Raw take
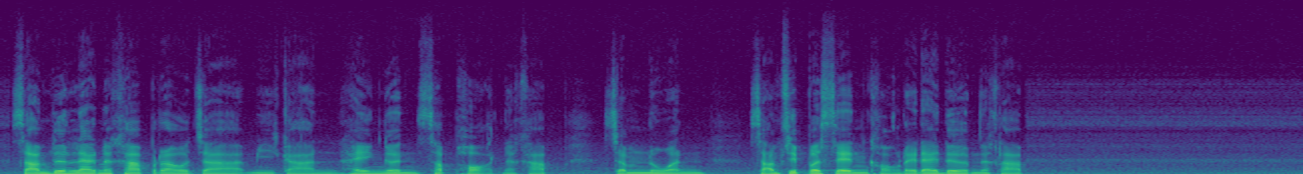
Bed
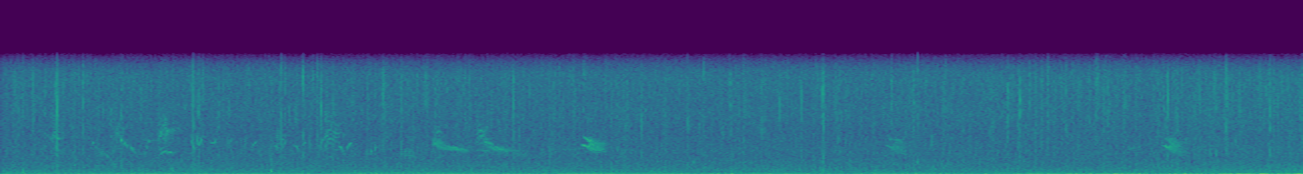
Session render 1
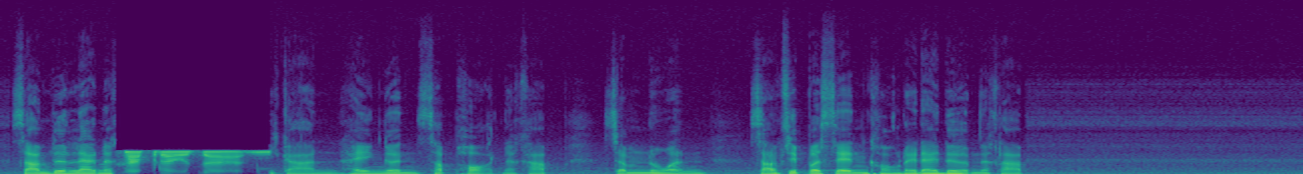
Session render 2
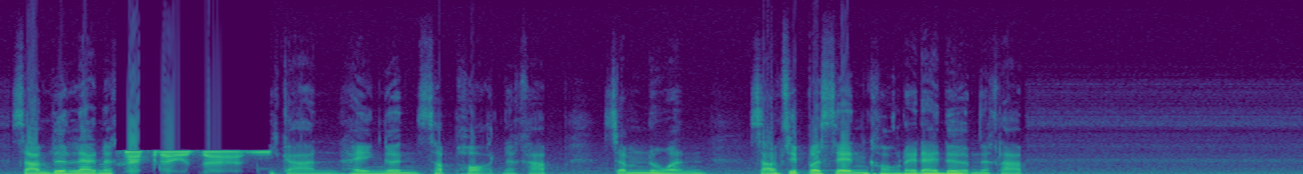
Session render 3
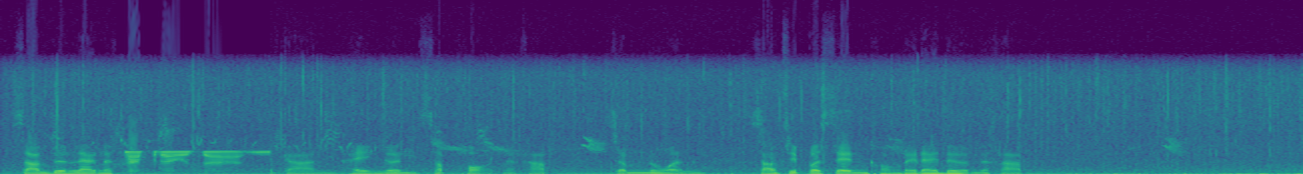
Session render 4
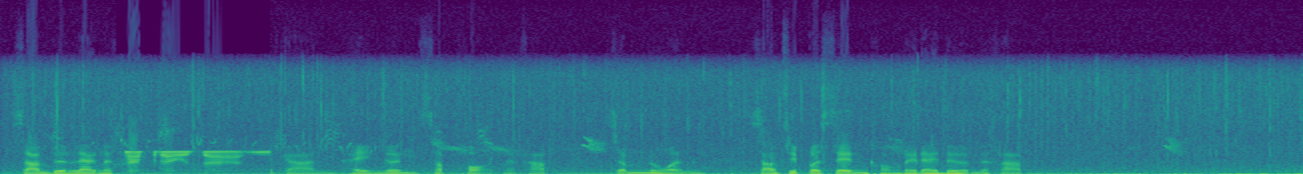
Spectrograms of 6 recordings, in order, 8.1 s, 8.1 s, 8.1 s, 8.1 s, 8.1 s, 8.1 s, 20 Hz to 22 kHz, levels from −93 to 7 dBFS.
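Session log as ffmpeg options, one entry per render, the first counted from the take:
ffmpeg -i in.wav -filter_complex "[0:a]asettb=1/sr,asplit=3[link_01][link_02][link_03];[link_01]atrim=end=0.724[link_04];[link_02]atrim=start=0.72:end=1.69,asetpts=PTS-STARTPTS,afade=type=in:duration=0.004:curve=qsin,afade=type=out:start_time=0.966:duration=0.004:curve=qsin,lowpass=frequency=2600:width_type=q:width=0.5098,lowpass=frequency=2600:width_type=q:width=0.6013,lowpass=frequency=2600:width_type=q:width=0.9,lowpass=frequency=2600:width_type=q:width=2.563,afreqshift=-3000[link_05];[link_03]atrim=start=1.686[link_06];[link_04][link_05]acrossfade=duration=0.004:curve1=hsin:curve2=qsin[link_07];[link_07][link_06]acrossfade=duration=0.004:curve1=qsin:curve2=hsin,asettb=1/sr,asplit=3[link_08][link_09][link_10];[link_08]atrim=end=4.054[link_11];[link_09]atrim=start=4.05:end=4.85,asetpts=PTS-STARTPTS,afade=type=in:duration=0.004:curve=qsin,afade=type=out:start_time=0.796:duration=0.004:curve=qsin,asplit=2[link_12][link_13];[link_13]adelay=18,volume=-8dB[link_14];[link_12][link_14]amix=inputs=2:normalize=0,atrim=end_sample=35280[link_15];[link_10]atrim=start=4.846[link_16];[link_11][link_15]acrossfade=duration=0.004:curve1=hsin:curve2=qsin[link_17];[link_17][link_16]acrossfade=duration=0.004:curve1=qsin:curve2=hsin,asplit=3[link_18][link_19][link_20];[link_18]afade=type=out:start_time=5.38:duration=0.02[link_21];[link_19]asubboost=boost=2.5:cutoff=220,afade=type=in:start_time=5.38:duration=0.02,afade=type=out:start_time=6:duration=0.02[link_22];[link_20]afade=type=in:start_time=6:duration=0.02[link_23];[link_21][link_22][link_23]amix=inputs=3:normalize=0" out.wav
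ffmpeg -i in.wav -af "aeval=exprs='clip(val(0),-1,0.224)':channel_layout=same" out.wav
ffmpeg -i in.wav -i bed.wav -filter_complex "[1:a]volume=-2dB[link_01];[0:a][link_01]amix=inputs=2:normalize=0" out.wav
ffmpeg -i in.wav -af "volume=4dB,alimiter=limit=-3dB:level=0:latency=1" out.wav

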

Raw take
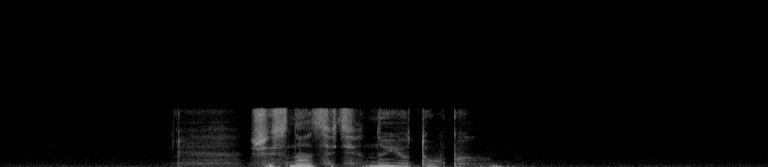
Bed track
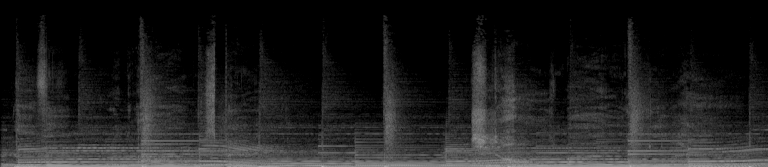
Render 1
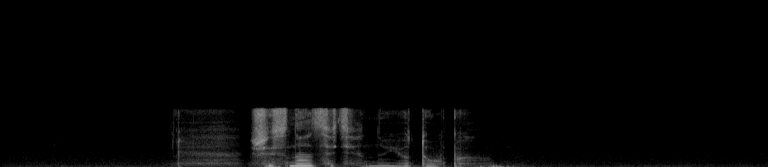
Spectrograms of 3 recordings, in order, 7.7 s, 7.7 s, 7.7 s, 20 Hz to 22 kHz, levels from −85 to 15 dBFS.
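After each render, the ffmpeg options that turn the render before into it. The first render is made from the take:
ffmpeg -i in.wav -filter_complex "[0:a]asettb=1/sr,asplit=3[link_01][link_02][link_03];[link_01]atrim=end=1.804[link_04];[link_02]atrim=start=1.8:end=2.74,asetpts=PTS-STARTPTS,afade=type=in:duration=0.004:curve=qsin,afade=type=out:start_time=0.936:duration=0.004:curve=qsin,lowshelf=frequency=160:gain=-7.5[link_05];[link_03]atrim=start=2.736[link_06];[link_04][link_05]acrossfade=duration=0.004:curve1=hsin:curve2=qsin[link_07];[link_07][link_06]acrossfade=duration=0.004:curve1=qsin:curve2=hsin,asettb=1/sr,asplit=3[link_08][link_09][link_10];[link_08]atrim=end=3.474[link_11];[link_09]atrim=start=3.47:end=4.04,asetpts=PTS-STARTPTS,afade=type=in:duration=0.004:curve=qsin,afade=type=out:start_time=0.566:duration=0.004:curve=qsin,acompressor=threshold=-47dB:ratio=3:attack=3.2:release=140:knee=1:detection=peak[link_12];[link_10]atrim=start=4.036[link_13];[link_11][link_12]acrossfade=duration=0.004:curve1=hsin:curve2=qsin[link_14];[link_14][link_13]acrossfade=duration=0.004:curve1=qsin:curve2=hsin,asettb=1/sr,asplit=3[link_15][link_16][link_17];[link_15]atrim=end=4.604[link_18];[link_16]atrim=start=4.6:end=5,asetpts=PTS-STARTPTS,afade=type=in:duration=0.004:curve=qsin,afade=type=out:start_time=0.396:duration=0.004:curve=qsin,acompressor=threshold=-47dB:ratio=2:attack=3.2:release=140:knee=1:detection=peak[link_19];[link_17]atrim=start=4.996[link_20];[link_18][link_19]acrossfade=duration=0.004:curve1=hsin:curve2=qsin[link_21];[link_21][link_20]acrossfade=duration=0.004:curve1=qsin:curve2=hsin" out.wav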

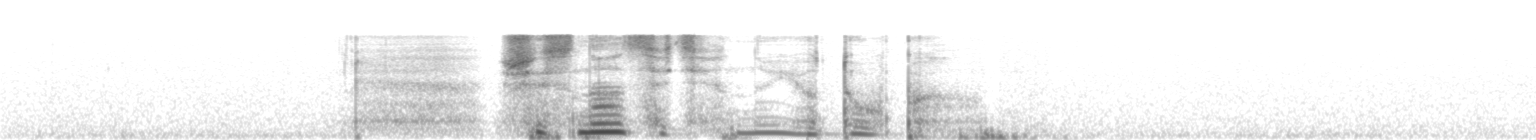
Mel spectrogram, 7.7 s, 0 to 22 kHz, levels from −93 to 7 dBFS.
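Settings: ffmpeg -i in.wav -af anull out.wav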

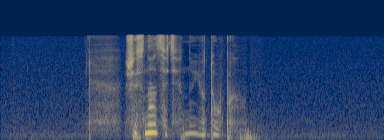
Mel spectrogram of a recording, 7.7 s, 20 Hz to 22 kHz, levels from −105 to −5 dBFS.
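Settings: ffmpeg -i in.wav -af "volume=2.5dB" out.wav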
